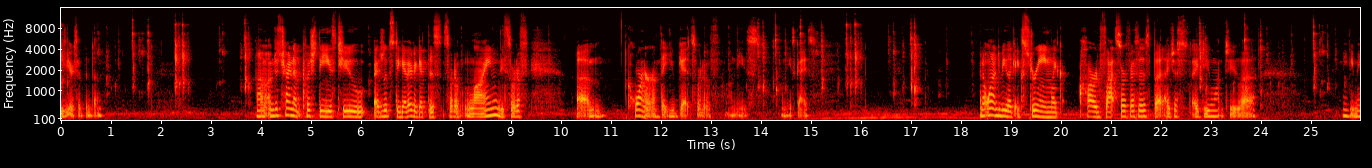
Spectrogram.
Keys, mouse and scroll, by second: 2.2 g, 2.3 g, 3.7 Tab, 13.9 Tab, 15.6 g, 15.8 g, 16.9 Tab, 22.7 Tab.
